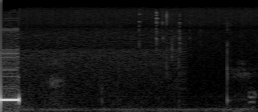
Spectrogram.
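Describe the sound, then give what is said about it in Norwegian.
A brief, loud burst of a steady telephone ringing tone at the very start, then a near-silent open line with a few faint clicks, as a radio show phones Viking director Eirik Bjørnø at the office. “Vi ringer direktør Eirik Bjørn og hører hvordan denne mandagen er for de ansatte på kontoret i Viking.”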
